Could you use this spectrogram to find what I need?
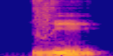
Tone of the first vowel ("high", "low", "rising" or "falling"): falling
